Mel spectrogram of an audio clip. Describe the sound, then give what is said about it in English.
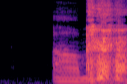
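A short voiced grunt leads straight into one loud, raspy, real cough after a moment of silence. Nobody speaks. “I want the fake cough, but I'm scared of a fake cough. I'm a cough for real.”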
